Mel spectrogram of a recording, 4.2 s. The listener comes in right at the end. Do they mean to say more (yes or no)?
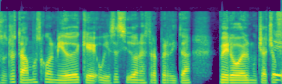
no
